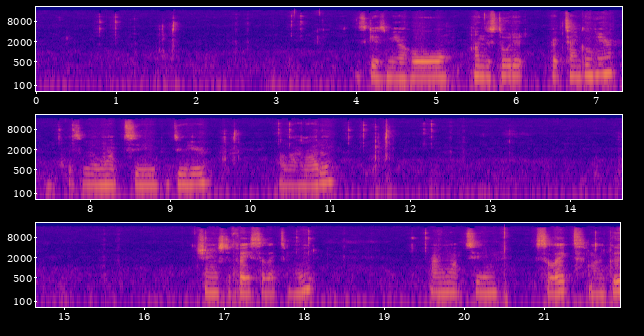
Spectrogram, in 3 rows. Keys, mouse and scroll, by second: 1.0 right click, 1.9 w, 7.8 right click, 10.0 w, 11.5 right click, 11.9 w, 18.0 click, 19.5 right click, 21.5 KP_Add.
